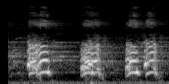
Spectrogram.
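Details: Male Original Mountain Cur squirrel dog in training, a lightly started young hunting dog; three loud barks in under two seconds, each with a strong harmonic stack and a short gap between.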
